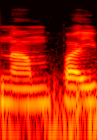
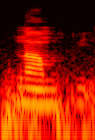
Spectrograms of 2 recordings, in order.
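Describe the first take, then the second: First: The last syllable sounds like "pie". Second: The last syllable sounds like "pee". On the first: Many other people say it this way. "অনেকে নামপাই বলে" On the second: The speaker personally says it this way. "দুটোই same উচ্চারণে কোনো অসুবিধা নেই"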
